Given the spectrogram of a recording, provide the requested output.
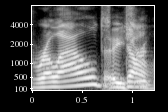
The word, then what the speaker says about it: Roald Dahl: It's like Ronald without an N. – Right. – It's Roald Dahl.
